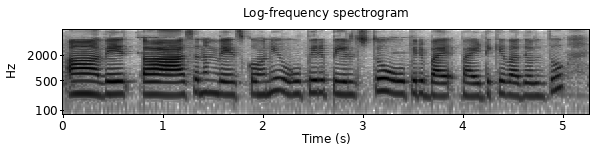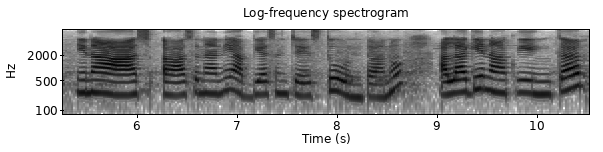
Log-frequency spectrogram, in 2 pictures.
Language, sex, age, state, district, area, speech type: Telugu, female, 18-30, Andhra Pradesh, Palnadu, urban, spontaneous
